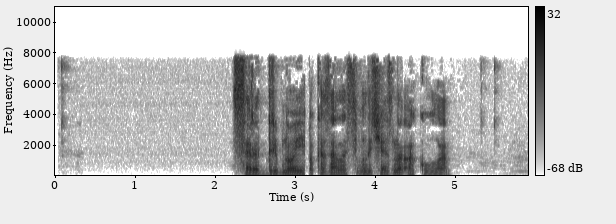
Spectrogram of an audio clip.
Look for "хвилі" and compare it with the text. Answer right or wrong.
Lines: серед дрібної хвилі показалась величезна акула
wrong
